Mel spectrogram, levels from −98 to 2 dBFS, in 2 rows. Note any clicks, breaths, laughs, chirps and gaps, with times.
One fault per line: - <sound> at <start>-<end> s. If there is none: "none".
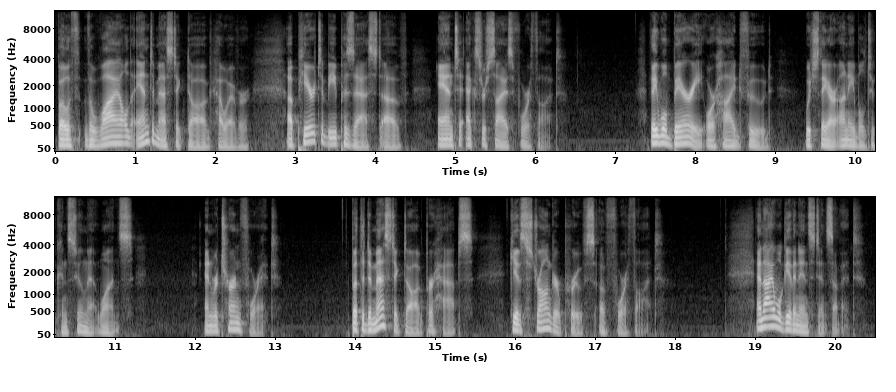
none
